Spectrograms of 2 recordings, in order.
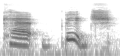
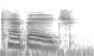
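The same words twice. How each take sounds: First: The last syllable has a short 'ih' vowel. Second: The last syllable has an 'ay' vowel. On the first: The speaker calls it right. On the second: The speaker calls it wrong.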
